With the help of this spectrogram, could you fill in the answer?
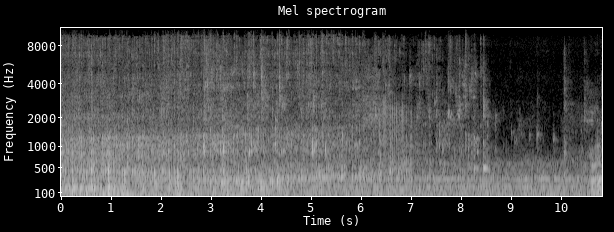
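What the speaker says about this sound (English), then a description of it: "we're gonna rack this right back into the jug" Faint trickle of homemade wine, made in an Instant Pot, flowing steadily back into a jug, with soft liquid splashing that tapers off near the end; no talking.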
